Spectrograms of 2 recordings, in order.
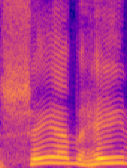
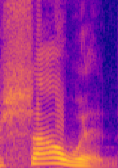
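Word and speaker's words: Samhain: I've heard people say, "What in the Sam Hayne are you doing?" Well, that's not the proper pronunciation.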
